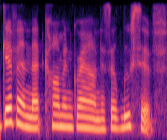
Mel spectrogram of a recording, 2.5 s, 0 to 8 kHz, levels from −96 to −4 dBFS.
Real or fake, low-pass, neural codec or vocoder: real; 7.2 kHz; none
